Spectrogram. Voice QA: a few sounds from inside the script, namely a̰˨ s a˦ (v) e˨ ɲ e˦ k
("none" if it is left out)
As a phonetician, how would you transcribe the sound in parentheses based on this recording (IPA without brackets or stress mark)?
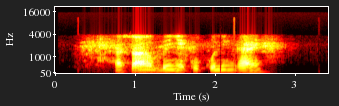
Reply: b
